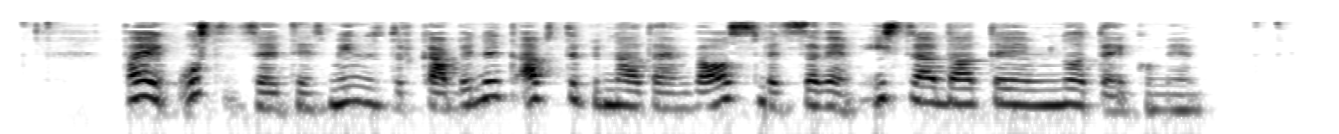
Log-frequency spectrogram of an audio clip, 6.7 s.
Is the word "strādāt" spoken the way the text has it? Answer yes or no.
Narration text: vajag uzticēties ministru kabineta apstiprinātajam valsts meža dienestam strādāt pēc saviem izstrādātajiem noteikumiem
no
